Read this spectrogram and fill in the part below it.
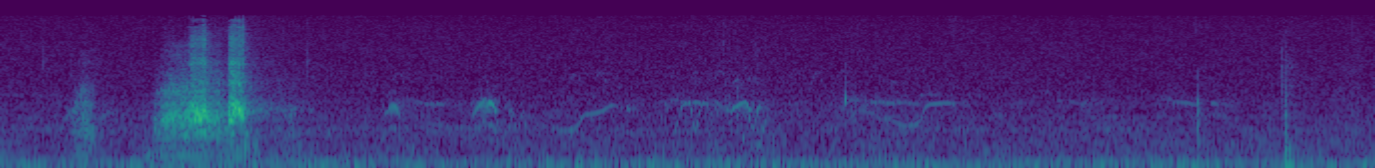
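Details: Black-headed gull in breeding plumage, recorded very close: a harsh, loud call burst around one to one and a half seconds in, followed by faint, short curved whistled notes and a sharp click near the end over quiet background.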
